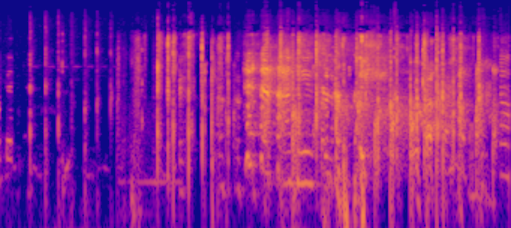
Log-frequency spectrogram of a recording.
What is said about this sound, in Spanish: le pediría a todos que ya para ir cerrando este, esta sesión puedan prender sus micrófonos y podamos aplaudir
